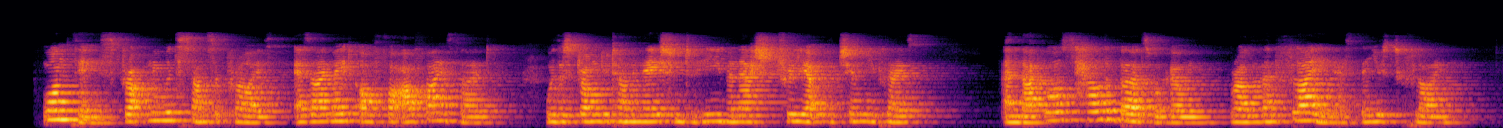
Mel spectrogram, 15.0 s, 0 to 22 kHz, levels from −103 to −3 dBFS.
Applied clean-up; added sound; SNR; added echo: none; none; none; reverberation time 0.9 s.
